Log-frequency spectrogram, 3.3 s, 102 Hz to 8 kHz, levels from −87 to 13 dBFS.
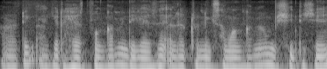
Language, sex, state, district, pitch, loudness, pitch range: Nagamese, male, Nagaland, Dimapur, 115 Hz, -18 LUFS, 110-120 Hz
